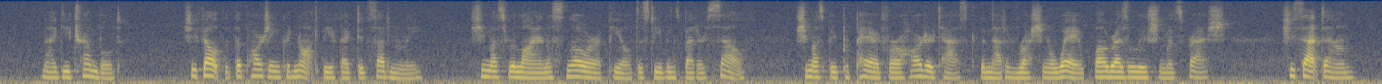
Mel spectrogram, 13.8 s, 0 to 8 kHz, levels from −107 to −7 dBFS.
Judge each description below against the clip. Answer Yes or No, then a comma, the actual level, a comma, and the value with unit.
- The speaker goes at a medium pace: Yes, average, 185 wpm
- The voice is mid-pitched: Yes, medium, 155 Hz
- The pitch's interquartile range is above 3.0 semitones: No, narrow, 2.5 semitones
